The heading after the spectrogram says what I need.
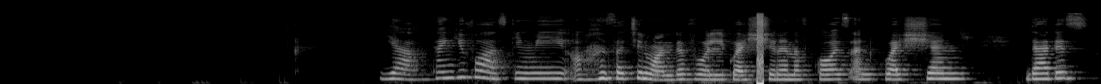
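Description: At 7.57 s the speech is cut by a burst of static lasting until 7.64 s, about 70 ms. This is file tags played as audio. A block of text metadata, followed by zero padding, has been decoded as if it were sample data. The text bytes give a loud, harsh rasp. The padding then reads as dead silence. Both edges are abrupt, with no fade in or out.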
